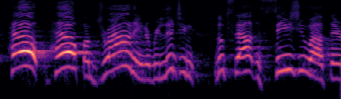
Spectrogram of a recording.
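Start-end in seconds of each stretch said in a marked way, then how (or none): 0.1-1.8 frantic high scream for help; desperate drowning cry; shout. Acted. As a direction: yell as if going under. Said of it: "hears your cries".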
